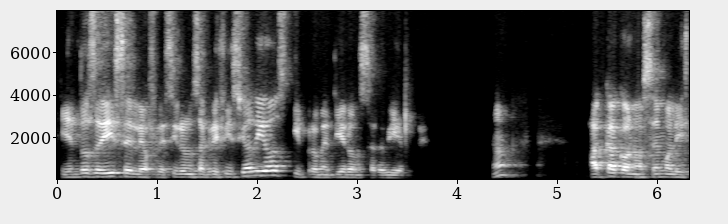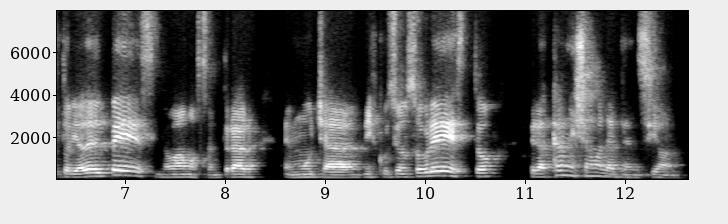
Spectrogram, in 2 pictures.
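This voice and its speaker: A man's voice: medium pitch, animated, moderate pace, reverberant. A man preaching in a casual, humorous way, often adding tag questions. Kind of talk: informal sermon talk.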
